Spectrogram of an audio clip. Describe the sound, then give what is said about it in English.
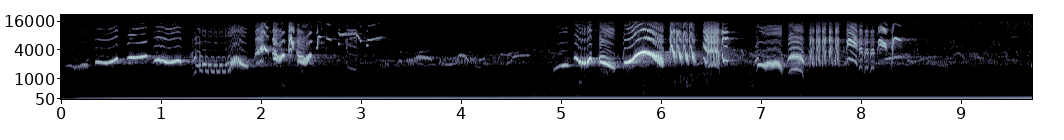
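A blackbird sings in two clear bursts, each a mellow fluting whistle that breaks into a high, squeaky twitter, with quiet pauses between phrases and no voices. “So we'll have blackbird, Dartford Warbler, and stone chat coming up now.”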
